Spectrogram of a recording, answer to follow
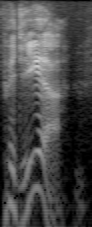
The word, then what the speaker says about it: Padilla: the executive producer and Padilla rhymes with tortilla it's right that's right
